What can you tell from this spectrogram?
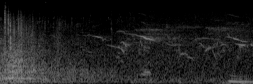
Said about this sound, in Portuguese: O que você está ouvindo é o canto dos pássaros em Petrópolis, no Rio de Janeiro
